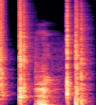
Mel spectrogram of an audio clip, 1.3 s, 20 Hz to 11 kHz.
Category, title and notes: Sound effects > Electronic / Design
SFX MagicReload-02
Whatever bullet you loaded sounds like it's got some extra spice to it. Magic, perhaps? Variation 2 of 4.
clip, magic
